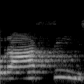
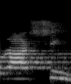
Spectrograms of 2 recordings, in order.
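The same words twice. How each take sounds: First: राशि said very slowly, the शि syllable drawn out and leaned on; stress on शि. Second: Said in the usual way. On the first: Shown as a demonstration. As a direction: stretch राशि and push on शि. (राशि में शि पर ज़ोर, धीरे खींचकर) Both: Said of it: "सी word पे ज्यादा जोर लग रहा है ना".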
